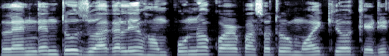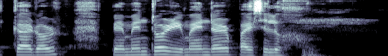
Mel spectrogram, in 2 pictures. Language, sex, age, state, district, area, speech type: Assamese, male, 30-45, Assam, Tinsukia, rural, read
